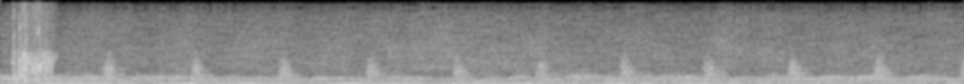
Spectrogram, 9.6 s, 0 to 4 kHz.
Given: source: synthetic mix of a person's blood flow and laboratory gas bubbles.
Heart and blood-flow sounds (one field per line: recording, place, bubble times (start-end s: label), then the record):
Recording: Doppler ultrasound of blood flow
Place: subclavian vein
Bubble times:
0.09-0.56 s: bubbles
From the record:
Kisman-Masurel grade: 213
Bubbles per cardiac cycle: several, 3 to 8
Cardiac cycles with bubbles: 1 to 10%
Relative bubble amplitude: loud (0.450 to 0.775)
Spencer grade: 1 (occasional bubble signal discernible with the cardiac motion signal, with majority of cardiac periods free of bubbles)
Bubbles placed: anywhere in the cardiac cycle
